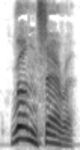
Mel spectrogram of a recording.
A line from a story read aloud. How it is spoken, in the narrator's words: Morgan yelled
